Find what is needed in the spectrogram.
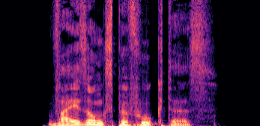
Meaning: strong/mixed nominative/accusative neuter singular of weisungsbefugt
- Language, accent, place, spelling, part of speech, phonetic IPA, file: German, Germany, Berlin, weisungsbefugtes, adjective, [ˈvaɪ̯zʊŋsbəˌfuːktəs], De-weisungsbefugtes.ogg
